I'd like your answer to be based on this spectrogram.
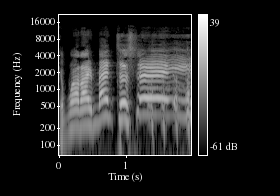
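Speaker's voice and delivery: put-on cartoon villain voice. Imitating the caller's Skeletor bit: imitating Skeletor. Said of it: "I love hearing Skeletor just like".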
